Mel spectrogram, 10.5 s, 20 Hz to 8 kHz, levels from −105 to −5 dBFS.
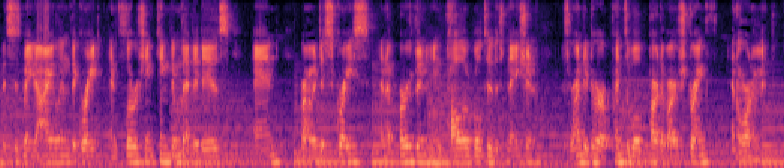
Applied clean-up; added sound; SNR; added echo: none; Piano; 9 dB; none.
